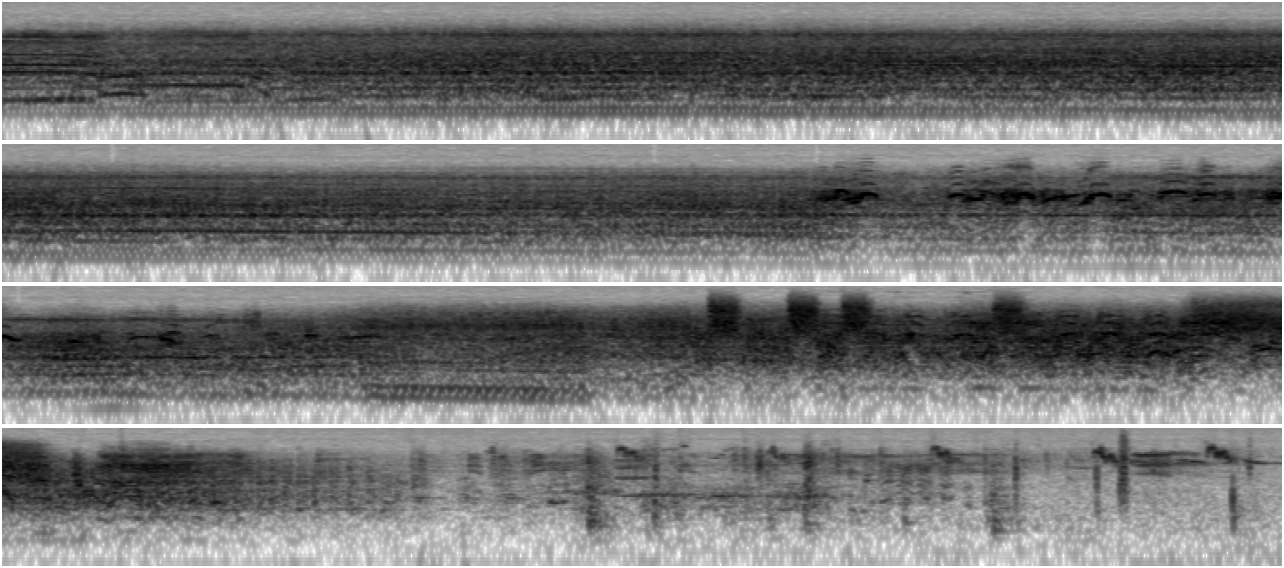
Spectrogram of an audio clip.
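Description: Kenworth semi-truck's diesel engine running steadily, with geese honking loudly over it for a few seconds about halfway through. The engine note then drops away, followed by a few sharp clicks and a hiss.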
